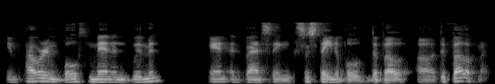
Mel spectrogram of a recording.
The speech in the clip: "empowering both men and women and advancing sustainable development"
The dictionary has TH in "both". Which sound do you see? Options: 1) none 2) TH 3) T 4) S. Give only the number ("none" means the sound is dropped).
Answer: 2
